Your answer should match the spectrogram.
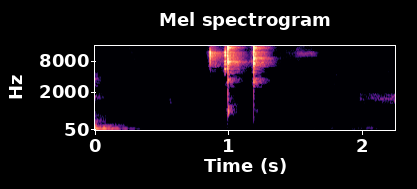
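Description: Three quick computer mouse clicks about a second in, all within half a second.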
